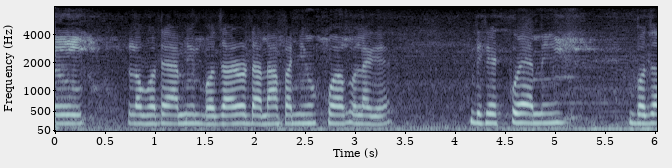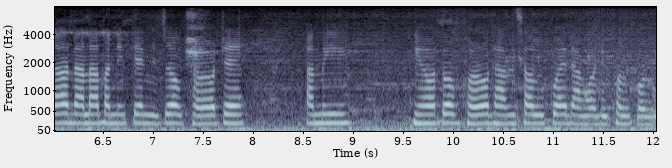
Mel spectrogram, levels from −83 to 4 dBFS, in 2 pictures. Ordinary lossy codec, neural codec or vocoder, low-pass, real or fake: none; codec, 16 kHz, 2 kbps, FunCodec, trained on Chinese and English, 25 frames a second; none; fake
